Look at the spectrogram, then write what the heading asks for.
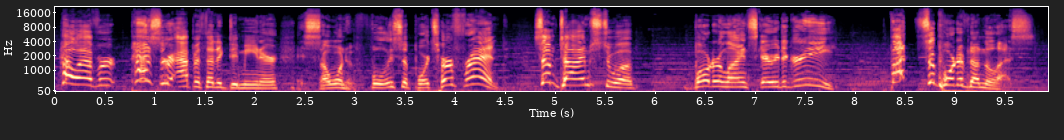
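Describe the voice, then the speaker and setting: A man's voice: very high-pitched, big pitch swings, moderate pace, sharp tone, soft background music. A man narrating a scripted comedic anime review in a wry, exaggerated, joking way. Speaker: video essay narrator.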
